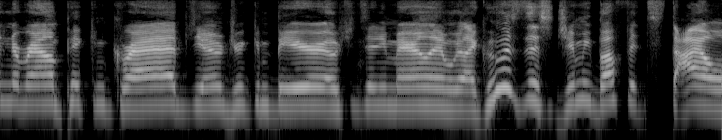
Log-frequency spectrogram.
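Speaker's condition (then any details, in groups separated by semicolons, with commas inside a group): No condition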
